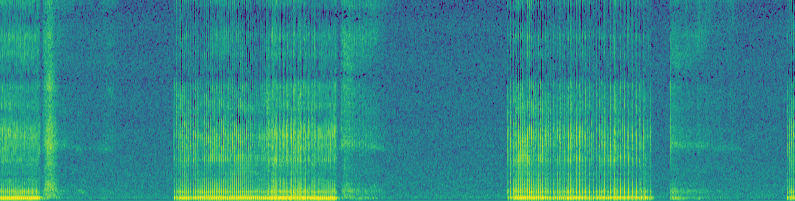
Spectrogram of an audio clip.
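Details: A sleeping bulldog named Beauregard gives loud, long, rattling snores of about three seconds each, with quiet pauses between them.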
